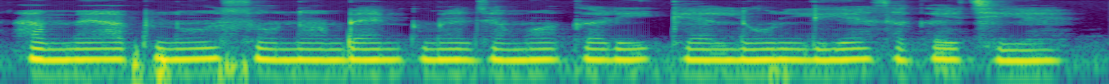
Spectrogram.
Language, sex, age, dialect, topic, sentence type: Maithili, female, 18-24, Angika, banking, question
